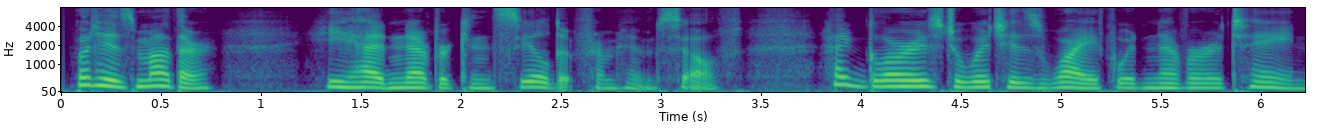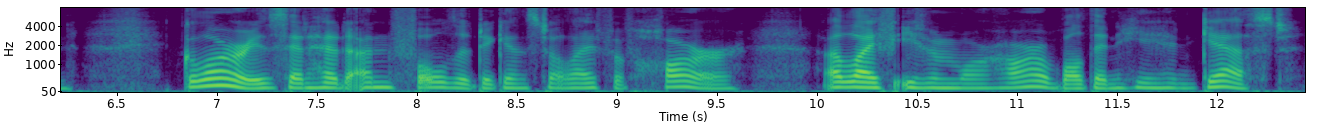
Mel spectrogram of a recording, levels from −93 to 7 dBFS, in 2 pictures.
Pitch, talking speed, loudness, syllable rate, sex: 175 Hz, 165 wpm, -20 LUFS, 5.1 syllables/s, female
